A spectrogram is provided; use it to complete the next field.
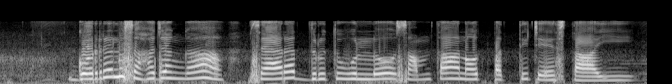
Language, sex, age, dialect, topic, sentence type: Telugu, female, 31-35, Central/Coastal, agriculture, statement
